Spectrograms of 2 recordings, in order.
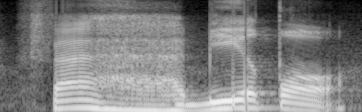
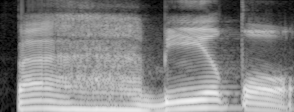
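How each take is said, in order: First: The final t bounces with a thick sound. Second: The final t bounces with a thick sound.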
